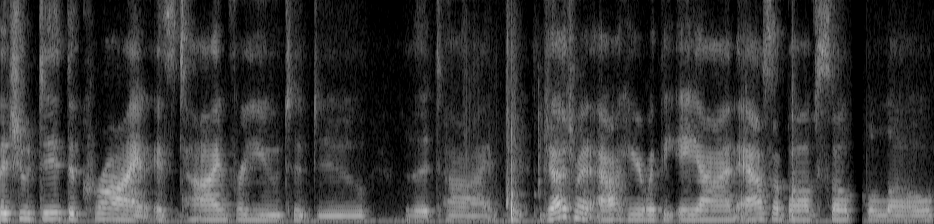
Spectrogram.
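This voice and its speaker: Over noticeable background noise, a woman speaks very slowly with a fairly low pitch. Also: ordinary pitch variation. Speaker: tarot reader. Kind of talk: tarot reading livestream. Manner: animated, halting.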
